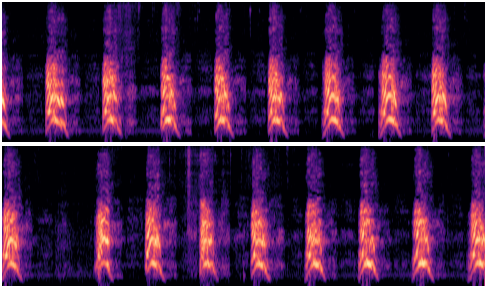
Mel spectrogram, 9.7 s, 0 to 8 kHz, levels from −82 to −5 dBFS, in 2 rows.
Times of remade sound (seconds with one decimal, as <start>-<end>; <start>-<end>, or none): 5.3-5.9; 6.7-7.2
